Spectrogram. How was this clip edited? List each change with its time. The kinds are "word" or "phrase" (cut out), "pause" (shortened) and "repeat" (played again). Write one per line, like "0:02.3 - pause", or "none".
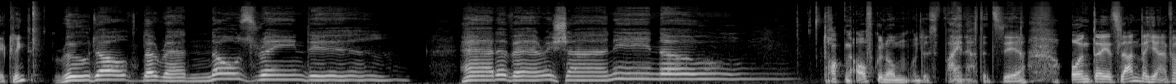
none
